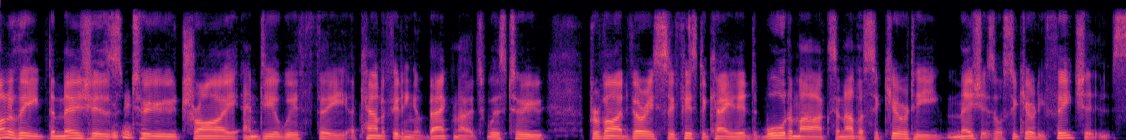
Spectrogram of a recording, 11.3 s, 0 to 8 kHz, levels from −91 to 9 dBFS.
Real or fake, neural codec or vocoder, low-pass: fake; codec, 16 kHz, 4 kbps, FreqCodec, larger model; 7.2 kHz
